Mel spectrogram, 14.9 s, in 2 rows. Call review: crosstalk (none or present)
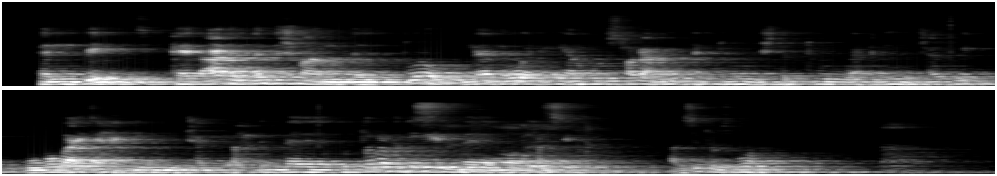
present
